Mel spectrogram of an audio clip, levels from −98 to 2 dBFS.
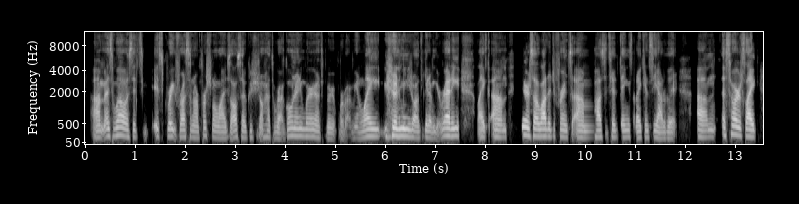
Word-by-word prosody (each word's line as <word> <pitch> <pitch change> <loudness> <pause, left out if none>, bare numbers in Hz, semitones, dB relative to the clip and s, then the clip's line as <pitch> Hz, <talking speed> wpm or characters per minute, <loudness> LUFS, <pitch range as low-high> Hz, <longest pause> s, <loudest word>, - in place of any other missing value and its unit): um, 150 +1 +1
as 175 0 -1
well 195 -1 +3
as 165 -1 -2
it's 160 - -10 0.2
it's 425 -4 -4
great 170 0 0
for 165 -1 -2
us 160 -1 -1
in 150 - -8
our 140 -1 -3
personal 160 -4 -6
lives 135 0 -4
also, 150 -2 -1
'cause 150 0 -11
you - - -11
don't - - -7
have - - -7
to - - -17
worry 130 - -4
about - - -11
going 185 +2 -3
anywhere, 175 -1 -3
you 165 - -2
don't - - -2
have 145 - -9
to - - -23
worry 130 -2 -7
worry - - -10
about - - -13
being 135 0 -11
late, 170 +1 +1
you 175 - -7
know 190 - +9
what 185 - +8
I - - +3
mean? 180 -1 +5
You 170 - 0
don't 160 -3 0
have 140 - -3
to - - -20
get 155 -2 -3
up - - -3
and 140 - -9
get - - -11
ready. 185 0 +7 0.4
Like, - - 0
um, 160 -1 +2 0.3
there's 195 -3 +5
a 175 -1 +5
lot 175 0 +6
of 170 - -4
different, 165 -2 -4
um, 145 -1 -1
positive 160 0 -2
things 155 0 -5
that 140 - -1
I 145 - -3
can 155 - -8
see 150 0 -4
out 135 0 0
of 135 - -11
it. 135 0 -5 0.4
Um, 160 0 +1
as 200 -4 -2
far 220 -2 +6
as, 190 -2 -1
like 165 -3 +7
160 Hz, 300 wpm, -25 LUFS, 150-175 Hz, 0.4 s, know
